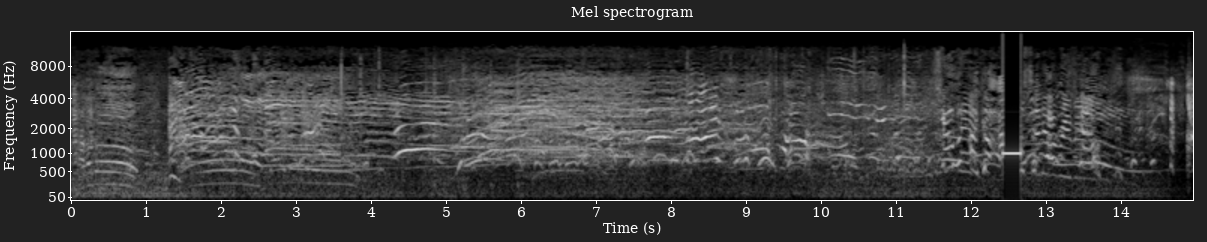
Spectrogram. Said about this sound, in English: Embarrassing if the whole plane cheers for the you. The worst, but also the best story. I'm sure that guy was going, yeah, because that was a big applause.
